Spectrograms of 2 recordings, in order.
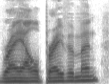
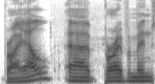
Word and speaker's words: Rael Braverman: from, I always pronounce Sorry, his are you name wrong because I counting? read it as Real Braverman, and it sounds like a third division Spanish football team, but it's Raymond's husband, isn't it? Rael Braverman, Suala's husband.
